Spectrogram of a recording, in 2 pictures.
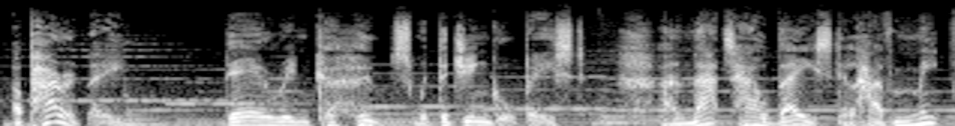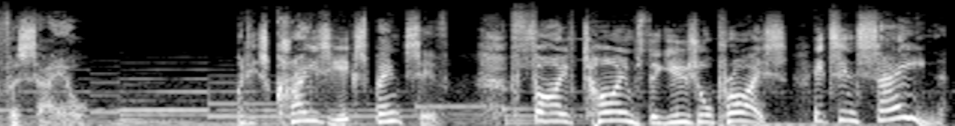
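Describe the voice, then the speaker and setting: An actor playing a chatty, fretful small-shop food vendor in a video game, with an animated, expressive delivery. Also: male voice, mid-range voice, slow, exaggerated voice. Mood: exasperated. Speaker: shopkeeper character. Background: music behind the voice.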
